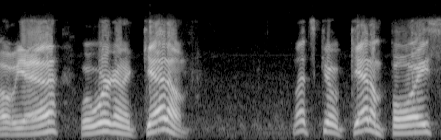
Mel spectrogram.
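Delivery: loud, high-pitched creature voice. Voicing the red caps deciding to go after the player: red cap creature voice. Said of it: "And all the red caps are like".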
